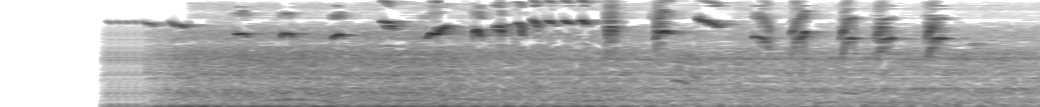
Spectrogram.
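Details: Flowerpecker, known locally as pentis pelangi or kemade, singing actively: a busy string of very high, thin chirps and short sliding whistles, closely spaced, over a low background rumble.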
